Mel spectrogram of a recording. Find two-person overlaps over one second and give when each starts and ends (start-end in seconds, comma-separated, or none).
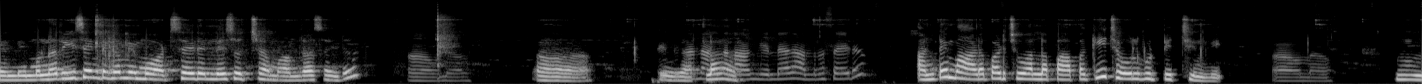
none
